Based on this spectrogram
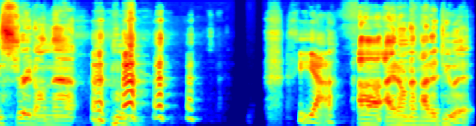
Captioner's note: laughs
